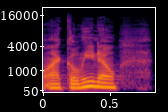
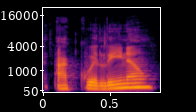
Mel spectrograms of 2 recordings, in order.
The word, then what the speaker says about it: Aquilino: indopacific command Admiral John aino uh and Admiral aalo is aquilino aquilino listen man I can't pronounce anything correctly okay come me a break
